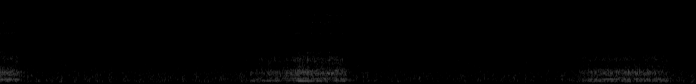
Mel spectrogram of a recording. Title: Snoring Doggy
